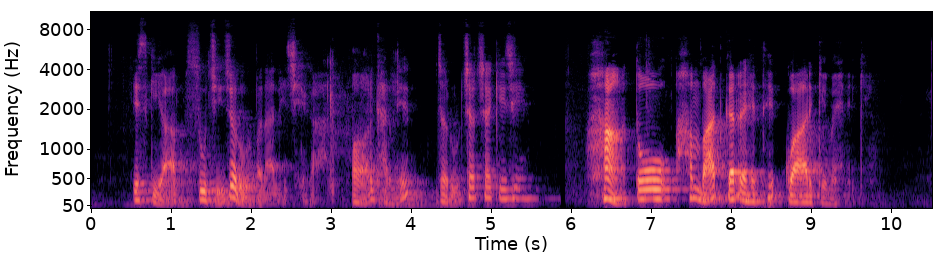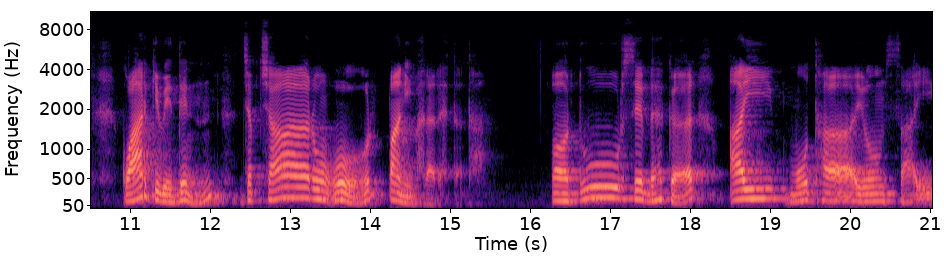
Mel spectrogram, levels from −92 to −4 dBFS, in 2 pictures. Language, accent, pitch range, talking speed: Hindi, native, 120-165 Hz, 115 wpm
